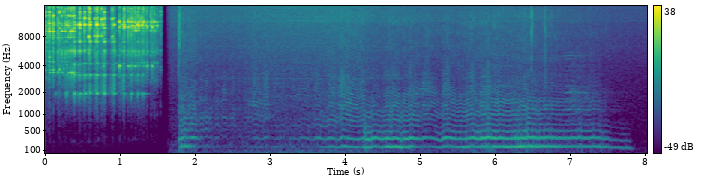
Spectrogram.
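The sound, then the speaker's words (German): A short rattling clatter, then a house wasp buzzing for about six seconds, a steady droning hum that wavers in pitch and swells slightly before cutting off. “Und ich hoffe, unsere Hauswespe hat sich äh, behauptet. Oder ist jetzt eine neue?”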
